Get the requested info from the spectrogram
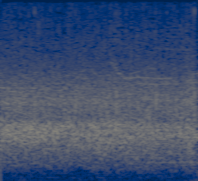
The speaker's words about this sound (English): Hold on. I know we have it. I want to soak it in as much as I can. There's your applause.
